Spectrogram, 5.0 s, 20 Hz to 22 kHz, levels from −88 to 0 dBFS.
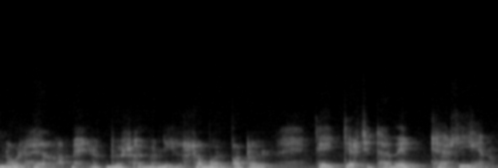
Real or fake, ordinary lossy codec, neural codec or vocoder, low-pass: fake; none; codec, 44.1 kHz, 7.8 kbps, DAC; 14.4 kHz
